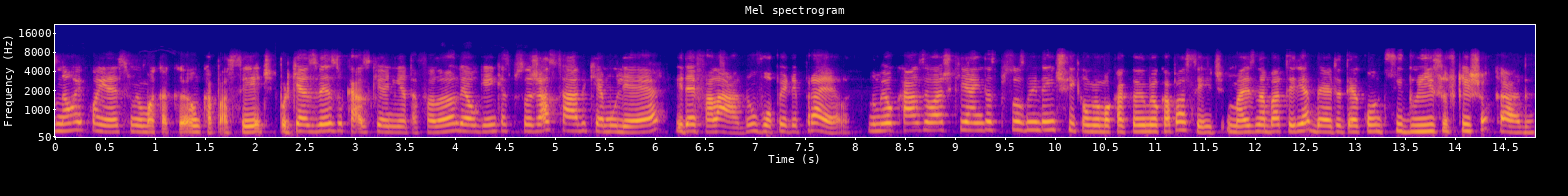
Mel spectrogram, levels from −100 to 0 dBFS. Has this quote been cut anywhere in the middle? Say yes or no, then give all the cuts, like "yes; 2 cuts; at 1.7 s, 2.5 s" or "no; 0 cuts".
no; 0 cuts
